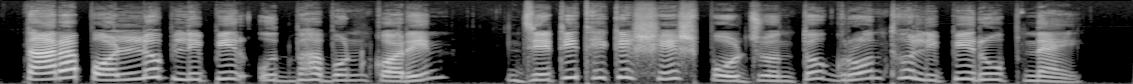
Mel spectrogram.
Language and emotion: Bengali, neutral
